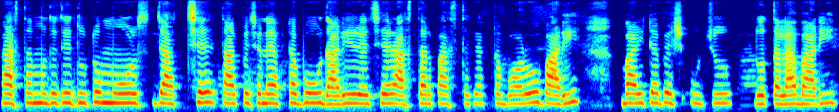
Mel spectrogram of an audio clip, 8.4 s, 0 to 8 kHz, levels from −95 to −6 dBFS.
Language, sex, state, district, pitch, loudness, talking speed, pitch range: Bengali, female, West Bengal, North 24 Parganas, 245 Hz, -25 LUFS, 165 wpm, 235-255 Hz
